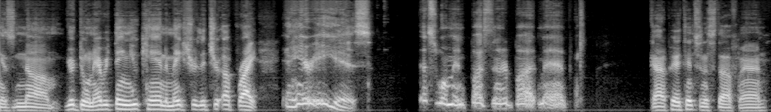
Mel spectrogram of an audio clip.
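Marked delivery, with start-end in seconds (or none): 3.5-7.1 much higher, incredulous shout; high-pitched exasperated cry; exasperated outburst. Real, not acted. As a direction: squeal out the disbelief. Outraged at husband in clip.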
